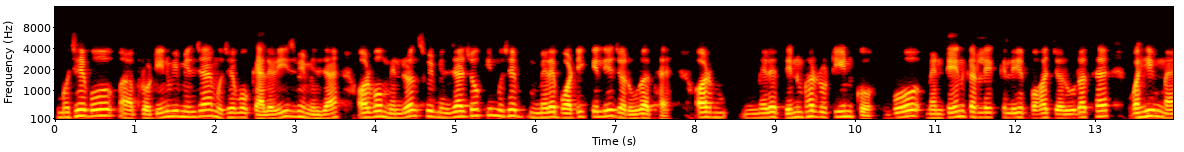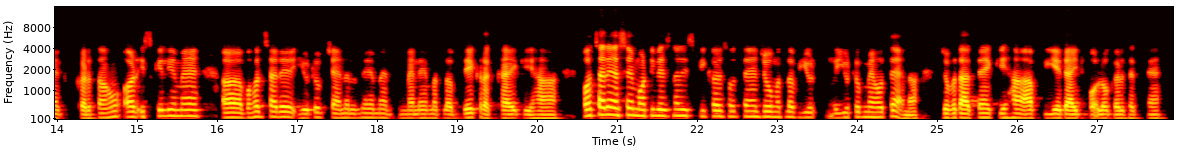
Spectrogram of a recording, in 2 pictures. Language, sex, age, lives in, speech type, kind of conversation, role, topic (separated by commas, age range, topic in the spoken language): Hindi, male, 25-29, India, conversation, podcast, guest, Subah productivity badhane ke liye kaunse asaan hacks sabse zyada kaam aate hain?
